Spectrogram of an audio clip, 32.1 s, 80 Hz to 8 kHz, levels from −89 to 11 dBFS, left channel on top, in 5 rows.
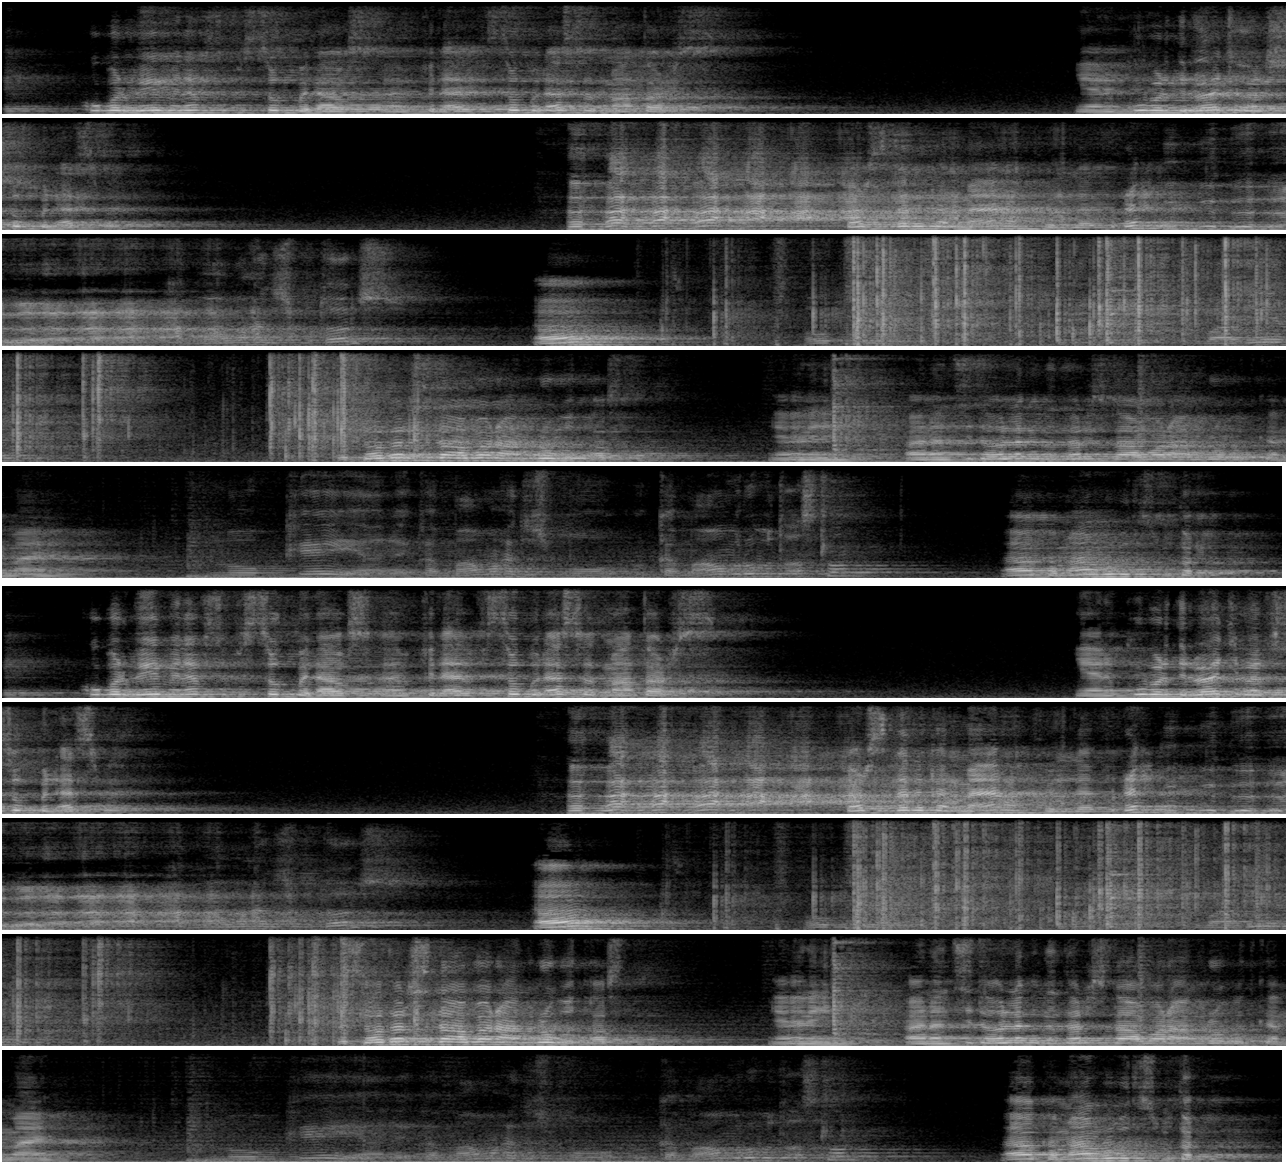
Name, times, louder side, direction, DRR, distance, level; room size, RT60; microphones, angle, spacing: voice 1, 0.4-3.6 5.4-7.0 10.6-12.3 15.5-15.9 20.9-22.5 23.1-23.5 23.8-25.9 30.7-31.6, right 1 dB, 35° right, 4 dB, 3.6 m, -20 dB
voice 2, 5.6-6.6 13.7-14.8 16.8-17.4 18.8-19.4 26.7-30.0, left 2 dB, 65° left, 4 dB, 4.4 m, -37 dB
Laughter, 9.2-14.7, left 1 dB, 10° left, 3.8 m, -25 dB
sound 1, 16.1-19.9 20.4-21.3, left 4 dB, 25° left, 2.8 m, -27 dB
sound 2, 17.8-30.0, equal, 10° right, 3.7 m, -25 dB
29.5 x 21.5 x 9.4 m, 1.3 s
head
